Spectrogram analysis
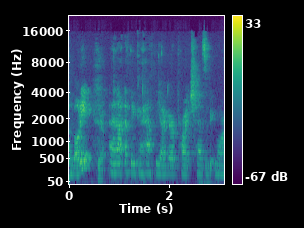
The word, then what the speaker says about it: hatha: And you talked about hatha yoga. Maybe I didn't get the pronunciation right.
